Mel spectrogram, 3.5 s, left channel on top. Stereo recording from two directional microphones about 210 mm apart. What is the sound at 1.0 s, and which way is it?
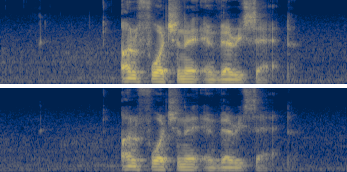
Speech, centre (ahead or behind).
